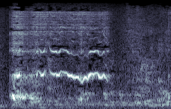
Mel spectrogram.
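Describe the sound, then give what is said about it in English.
A voice imitating a winded gasp for breath after getting the air knocked out by a fall from a swing set: a strained, wavering, high wheeze held for about a second, then a quieter breathy tail. “Bam! And the lungs collapse, and you try to breathe, and it doesn't work.”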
